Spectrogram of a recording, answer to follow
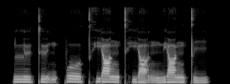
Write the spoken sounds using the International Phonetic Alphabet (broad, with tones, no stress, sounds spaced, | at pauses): l y˨˦ t̪ y̰˨˩ n p o˥˨ ʊ̯ t̪ʰ j ɑ˥˨ ŋ t̪ʰ j ɑ̰˨˩ ŋ n̪ j ɑ˥˨ ŋ t̪ i˨˦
